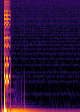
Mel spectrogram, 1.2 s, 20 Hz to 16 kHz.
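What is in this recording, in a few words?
Nebulus, MOS 8580 SID chip music, games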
